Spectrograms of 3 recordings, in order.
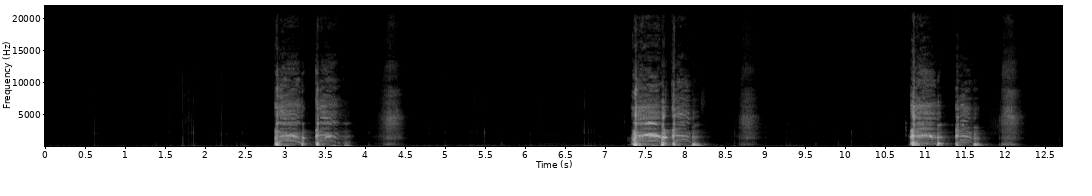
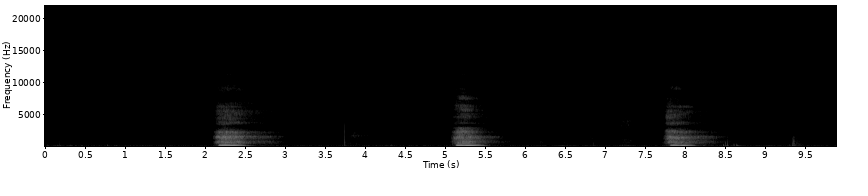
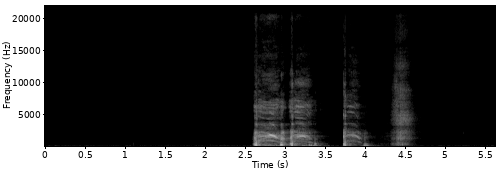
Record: three_cough_length: 12.7 s
three_cough_amplitude: 29139
three_cough_signal_mean_std_ratio: 0.27
exhalation_length: 9.9 s
exhalation_amplitude: 1351
exhalation_signal_mean_std_ratio: 0.3
cough_length: 5.6 s
cough_amplitude: 10068
cough_signal_mean_std_ratio: 0.3
survey_phase: beta (2021-08-13 to 2022-03-07)
age: 18-44
gender: Male
wearing_mask: 'No'
symptom_cough_any: true
symptom_new_continuous_cough: true
symptom_fatigue: true
symptom_fever_high_temperature: true
symptom_change_to_sense_of_smell_or_taste: true
symptom_loss_of_taste: true
symptom_onset: 3 days
smoker_status: Never smoked
respiratory_condition_asthma: false
respiratory_condition_other: false
recruitment_source: Test and Trace
submission_delay: 1 day
covid_test_result: Positive
covid_test_method: ePCR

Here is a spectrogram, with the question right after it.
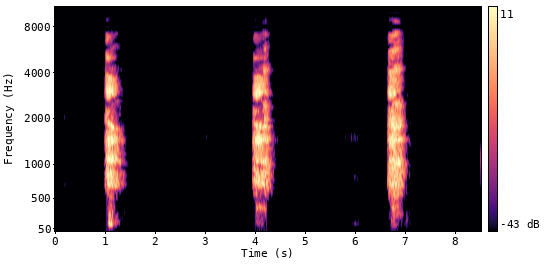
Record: exhalation_length: 8.5 s
exhalation_amplitude: 28503
exhalation_signal_mean_std_ratio: 0.25
survey_phase: beta (2021-08-13 to 2022-03-07)
age: 45-64
gender: Female
wearing_mask: 'No'
symptom_none: true
smoker_status: Never smoked
respiratory_condition_asthma: false
respiratory_condition_other: false
recruitment_source: REACT
submission_delay: 6 days
covid_test_result: Negative
covid_test_method: RT-qPCR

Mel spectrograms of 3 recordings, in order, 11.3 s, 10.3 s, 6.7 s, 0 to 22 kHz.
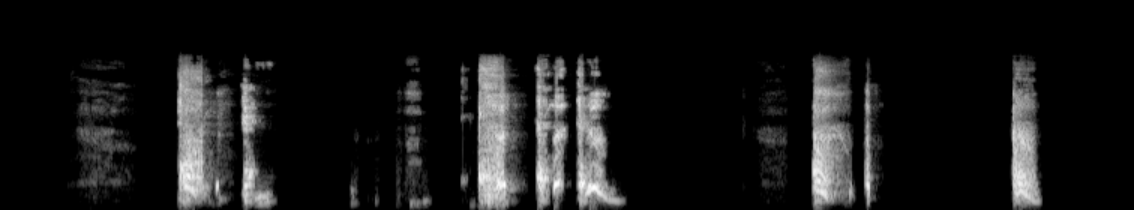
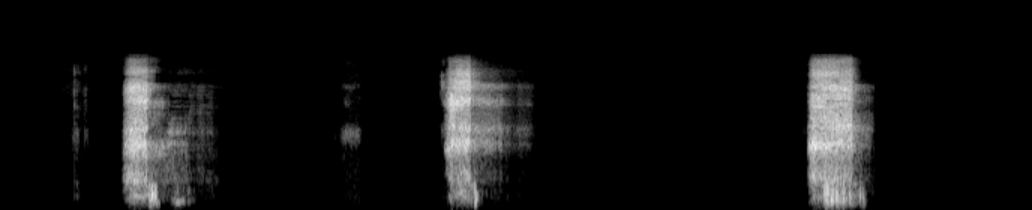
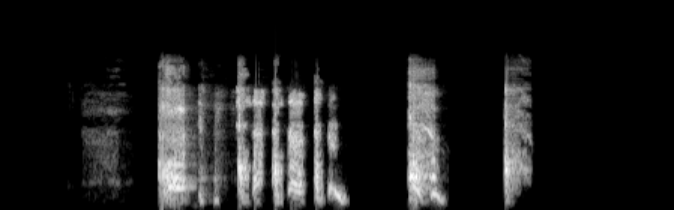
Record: three_cough_length: 11.3 s
three_cough_amplitude: 31004
three_cough_signal_mean_std_ratio: 0.32
exhalation_length: 10.3 s
exhalation_amplitude: 30775
exhalation_signal_mean_std_ratio: 0.27
cough_length: 6.7 s
cough_amplitude: 32768
cough_signal_mean_std_ratio: 0.37
survey_phase: beta (2021-08-13 to 2022-03-07)
age: 45-64
gender: Female
wearing_mask: 'No'
symptom_fatigue: true
symptom_headache: true
symptom_change_to_sense_of_smell_or_taste: true
symptom_onset: 10 days
smoker_status: Never smoked
respiratory_condition_asthma: false
respiratory_condition_other: false
recruitment_source: REACT
submission_delay: 1 day
covid_test_result: Negative
covid_test_method: RT-qPCR
influenza_a_test_result: Negative
influenza_b_test_result: Negative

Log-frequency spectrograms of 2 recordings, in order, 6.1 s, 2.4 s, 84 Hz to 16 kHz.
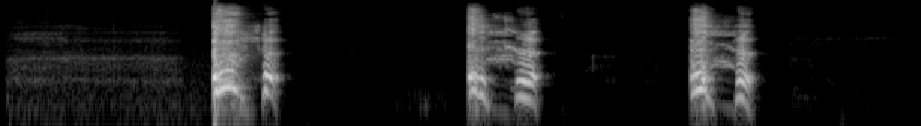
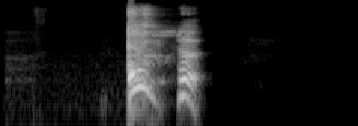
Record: three_cough_length: 6.1 s
three_cough_amplitude: 32768
three_cough_signal_mean_std_ratio: 0.28
cough_length: 2.4 s
cough_amplitude: 32768
cough_signal_mean_std_ratio: 0.27
survey_phase: beta (2021-08-13 to 2022-03-07)
age: 45-64
gender: Female
wearing_mask: 'No'
symptom_none: true
smoker_status: Current smoker (1 to 10 cigarettes per day)
respiratory_condition_asthma: false
respiratory_condition_other: false
recruitment_source: REACT
submission_delay: 1 day
covid_test_result: Negative
covid_test_method: RT-qPCR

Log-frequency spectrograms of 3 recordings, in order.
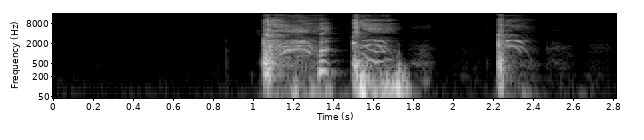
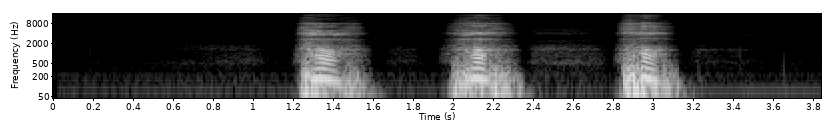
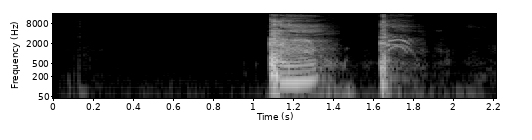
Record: three_cough_length: 2.8 s
three_cough_amplitude: 17612
three_cough_signal_mean_std_ratio: 0.34
exhalation_length: 3.8 s
exhalation_amplitude: 18217
exhalation_signal_mean_std_ratio: 0.36
cough_length: 2.2 s
cough_amplitude: 15118
cough_signal_mean_std_ratio: 0.29
survey_phase: beta (2021-08-13 to 2022-03-07)
age: 18-44
gender: Male
wearing_mask: 'No'
symptom_cough_any: true
symptom_new_continuous_cough: true
symptom_runny_or_blocked_nose: true
symptom_sore_throat: true
symptom_fatigue: true
symptom_fever_high_temperature: true
symptom_onset: 3 days
smoker_status: Never smoked
respiratory_condition_asthma: false
respiratory_condition_other: false
recruitment_source: Test and Trace
submission_delay: 2 days
covid_test_result: Positive
covid_test_method: RT-qPCR
covid_ct_value: 20.6
covid_ct_gene: ORF1ab gene
covid_ct_mean: 21.0
covid_viral_load: 130000 copies/ml
covid_viral_load_category: Low viral load (10K-1M copies/ml)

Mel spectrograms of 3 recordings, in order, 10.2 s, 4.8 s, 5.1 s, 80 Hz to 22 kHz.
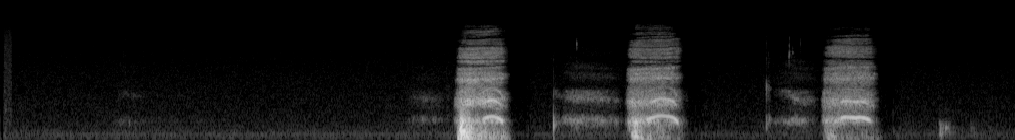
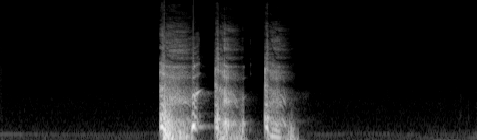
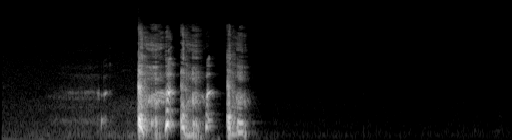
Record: exhalation_length: 10.2 s
exhalation_amplitude: 26580
exhalation_signal_mean_std_ratio: 0.25
cough_length: 4.8 s
cough_amplitude: 32768
cough_signal_mean_std_ratio: 0.28
three_cough_length: 5.1 s
three_cough_amplitude: 31353
three_cough_signal_mean_std_ratio: 0.2
survey_phase: alpha (2021-03-01 to 2021-08-12)
age: 18-44
gender: Female
wearing_mask: 'No'
symptom_cough_any: true
symptom_shortness_of_breath: true
symptom_fatigue: true
symptom_headache: true
symptom_change_to_sense_of_smell_or_taste: true
symptom_onset: 4 days
smoker_status: Never smoked
respiratory_condition_asthma: false
respiratory_condition_other: false
recruitment_source: Test and Trace
submission_delay: 3 days
covid_test_result: Positive
covid_test_method: RT-qPCR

